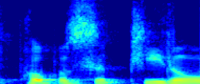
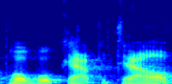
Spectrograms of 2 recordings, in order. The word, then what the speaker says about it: Popocatépetl: I think it's Popocatépetl or I call it Popocatal. That's not right.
